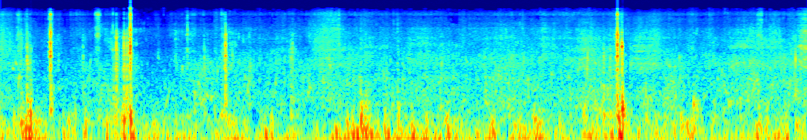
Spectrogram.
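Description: Wind buffeting the microphone in a low, fluctuating rumble while out on the water in a kayak, with a handful of sharp knocks and splashes, the loudest about six seconds in.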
